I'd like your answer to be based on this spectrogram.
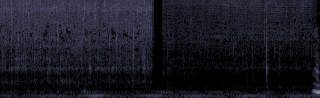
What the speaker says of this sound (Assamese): এনেদৰে আলুখিনিৰ সৈতে অলপ টাইম মই ভাজি ল'ম।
